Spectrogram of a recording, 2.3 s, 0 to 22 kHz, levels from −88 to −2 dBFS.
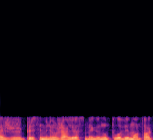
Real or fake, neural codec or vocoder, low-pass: real; none; 3.6 kHz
